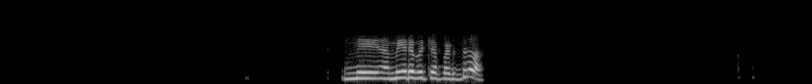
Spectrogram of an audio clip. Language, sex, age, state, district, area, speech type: Dogri, female, 18-30, Jammu and Kashmir, Reasi, rural, conversation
